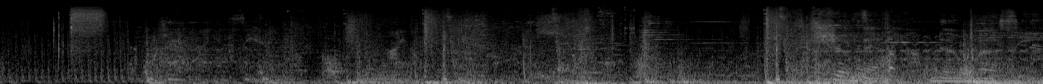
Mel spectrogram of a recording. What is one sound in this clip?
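Gunshots and blasts ring out from a video game.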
